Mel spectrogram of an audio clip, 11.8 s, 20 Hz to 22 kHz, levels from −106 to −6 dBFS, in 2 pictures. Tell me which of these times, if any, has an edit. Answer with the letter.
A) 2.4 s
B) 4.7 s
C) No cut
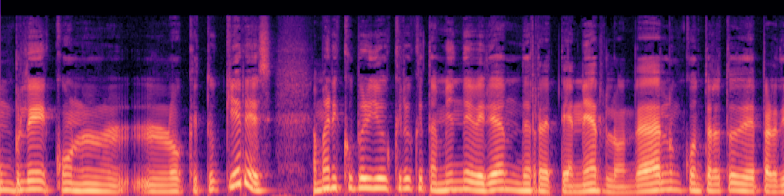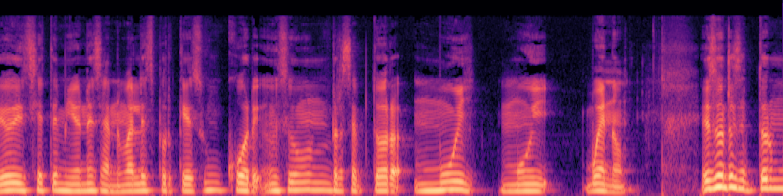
A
